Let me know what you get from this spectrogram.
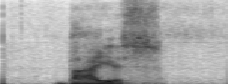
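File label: "bajes", Dutch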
